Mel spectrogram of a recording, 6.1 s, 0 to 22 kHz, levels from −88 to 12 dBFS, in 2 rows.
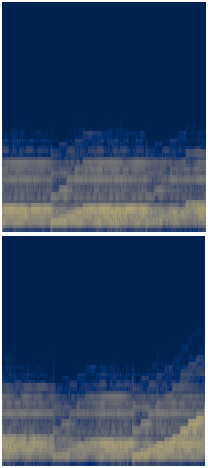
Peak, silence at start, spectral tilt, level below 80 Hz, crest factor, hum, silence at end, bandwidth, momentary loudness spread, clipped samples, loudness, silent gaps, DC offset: -12 dBFS; 0 s; -14 dB/octave; -74 dBFS; 14 dB; none; 0 s; 2.2 kHz; 9 LU; under 0.1%; -26 LUFS; none; under 0.1%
